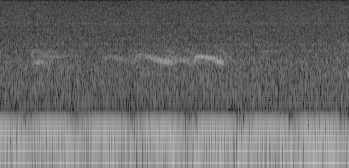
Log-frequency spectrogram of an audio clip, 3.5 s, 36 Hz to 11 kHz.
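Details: Bald eagle calling at the Decorah North nest on a January 2024 morning: faint, drawn-out, wavering squeals that slide up and down in pitch, heard over steady low-frequency camera hum.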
